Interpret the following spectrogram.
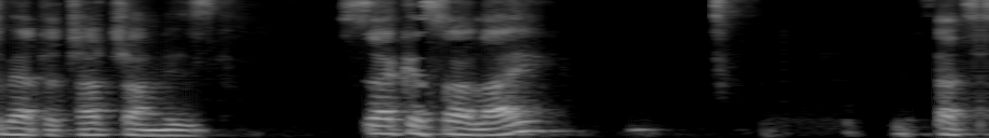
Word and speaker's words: Cirque du Soleil: And another example of it that I was just about to touch on is Cirque du Soleil. That's how you pronounce it.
